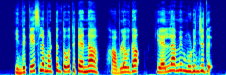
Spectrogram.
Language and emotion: Tamil, fearful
